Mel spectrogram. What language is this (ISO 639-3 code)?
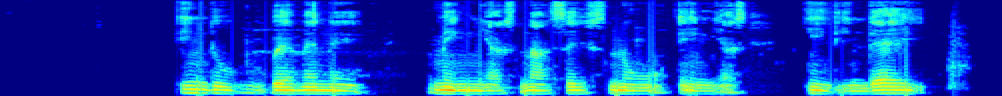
cut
